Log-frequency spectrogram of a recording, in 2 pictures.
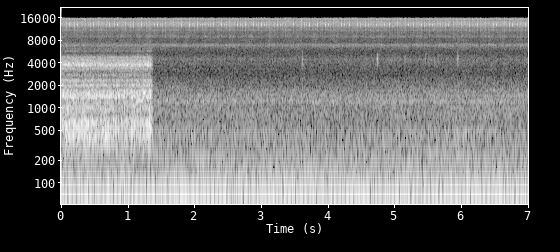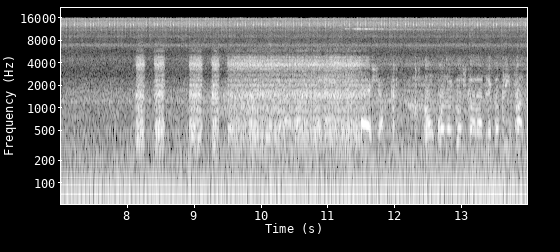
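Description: Steady low hum inside a stationary car's cabin, with a voice talking at times over it. A quick run of clicks about eight seconds in.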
